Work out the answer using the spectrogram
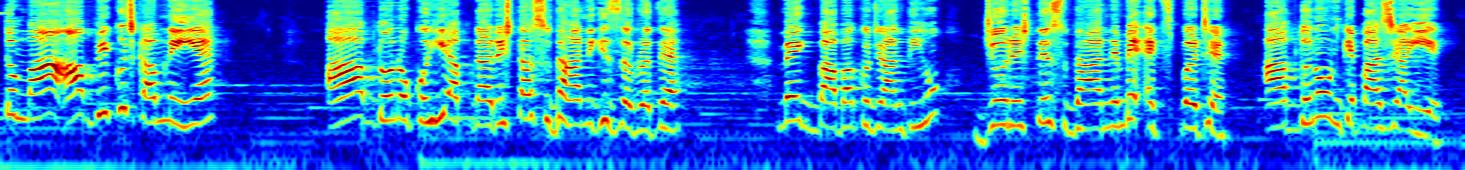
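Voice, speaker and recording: A woman voicing an exasperated young daughter in a cartoon, pleading loudly on the phone. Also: very high-pitched, brisk, soft background music, voice pushed up.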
